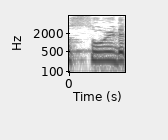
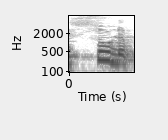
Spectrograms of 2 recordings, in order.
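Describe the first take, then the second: First: शुल्ड with the L sounded; wrong reading with L. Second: शुड with no L sound; silent L. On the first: Teacher shows the misreading शुल्ड, L pronounced. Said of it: "इसको शुल्ड नहीं पढ़ेंगे". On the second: Teacher shows the correct reading शुड, L silent. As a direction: leave the L out, शुड. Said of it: "शुड पढ़ेंगे". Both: Shown as a demonstration.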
